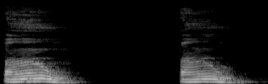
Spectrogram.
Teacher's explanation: mandar ar não só pela boca mas também ar pelo nariz · Mas aí eu tenho que palavras que eu vou precisar nasalizar e não terei o N nem o M. Como pão, pão. Eu percebo que sai um ar pelo meu nariz. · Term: nasalização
